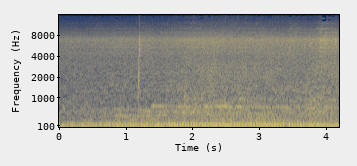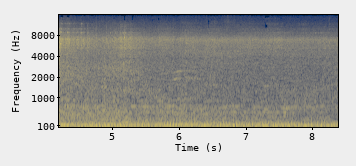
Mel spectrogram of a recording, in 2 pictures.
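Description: Steady low rumble of outdoor background noise, with faint indistinct voices and a single click about a second in.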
